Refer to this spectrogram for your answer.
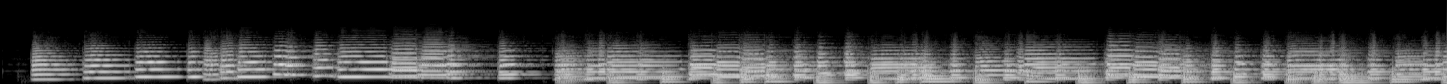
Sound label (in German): Marsch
